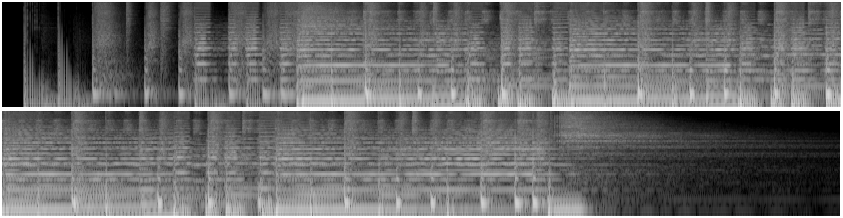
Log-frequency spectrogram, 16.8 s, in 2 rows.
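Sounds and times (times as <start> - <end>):
horns: 1.9 - 14.9.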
